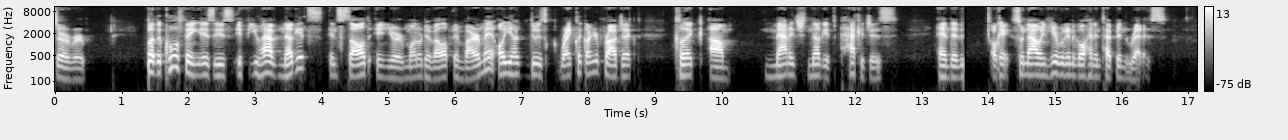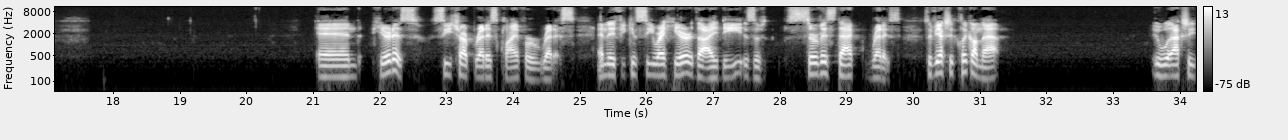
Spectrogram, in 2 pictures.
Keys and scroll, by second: 16.6-17.6 typing, 19.4 typing.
